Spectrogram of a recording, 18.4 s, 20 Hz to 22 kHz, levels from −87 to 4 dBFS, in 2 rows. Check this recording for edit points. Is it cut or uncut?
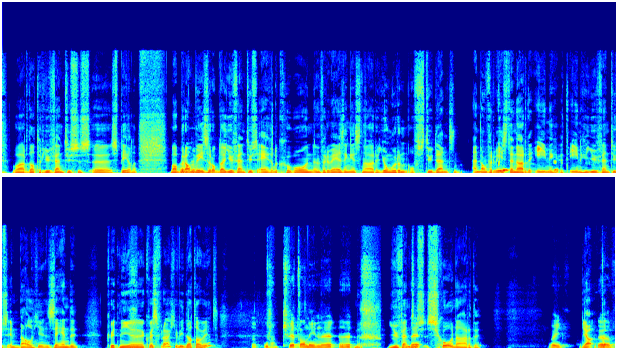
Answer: uncut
